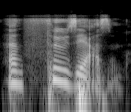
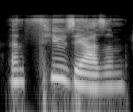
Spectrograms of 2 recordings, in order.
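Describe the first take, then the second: First: No y sound follows the th. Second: A y sound follows the th.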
